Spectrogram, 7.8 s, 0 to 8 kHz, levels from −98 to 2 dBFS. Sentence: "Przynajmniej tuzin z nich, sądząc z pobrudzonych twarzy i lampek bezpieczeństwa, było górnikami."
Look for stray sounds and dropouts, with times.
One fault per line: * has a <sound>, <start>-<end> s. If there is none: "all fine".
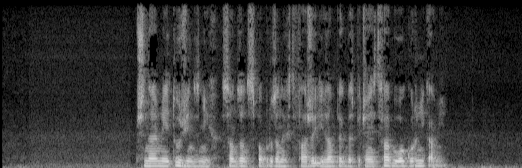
all fine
